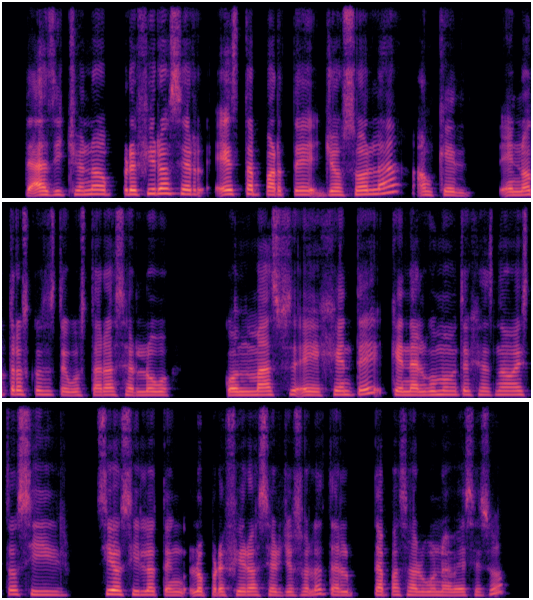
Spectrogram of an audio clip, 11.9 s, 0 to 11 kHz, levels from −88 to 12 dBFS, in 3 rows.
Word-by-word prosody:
te - - +1
has 205 0 +6
dicho, 210 +1 -3
no, 235 -1 +2
prefiero 235 +4 +4
hacer 245 -4 +2
esta 240 +1 +3
parte 215 +1 +1
yo 200 0 +1
sola, 245 - +1
aunque, 195 0 -3
eh, 155 -4 -7 0.2
en 185 +2 0
otras 220 0 +1
cosas 215 -2 -5
te 185 - -2
gustara 185 +1 -1
hacerlo 190 -1 -2 0.4
con 185 0 +3
más, 200 +3 +2
eh, 185 -2 +1
gente, 215 +6 0
que 205 - +2
en 190 - +4
algún 190 +2 +2
momento 210 0 -1
dijeras, 200 0 -7
no, 210 0 0
esto 215 +2 -2
sí, 200 -3 -4 0.2
sí 235 - +4
o 225 - +4
sí 210 -1 -4
lo 205 0 0
tengo, 180 0 -3
lo 195 - 0
prefiero 190 +1 0
hacer 190 -1 -3
yo 185 +1 -5
sola, 190 +6 -3
¿te 190 - -3
ha, - - -2
al 185 - -4
te 200 - +1
ha - - +1
pasado 195 0 -3
alguna 185 -1 -2
vez 180 +1 -3
eso? 180 - -6
200 Hz, 245 wpm, -22 LUFS, 190-220 Hz, 0.4 s, has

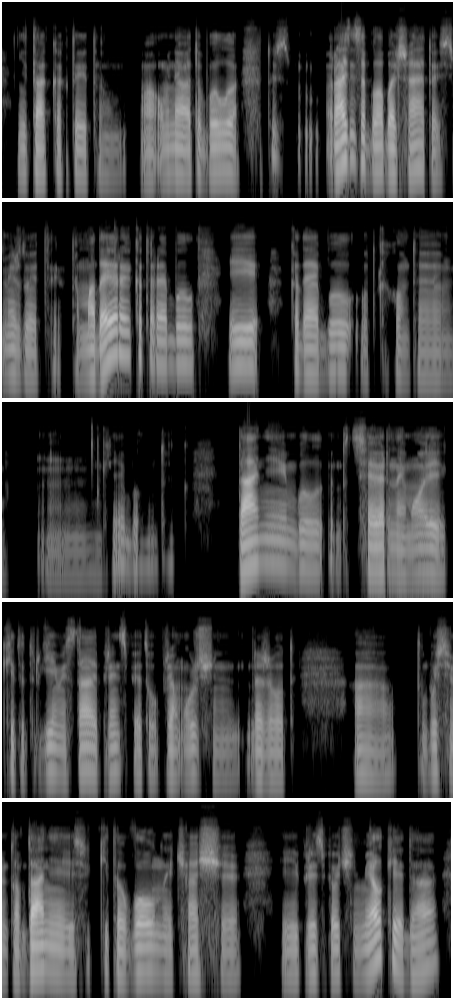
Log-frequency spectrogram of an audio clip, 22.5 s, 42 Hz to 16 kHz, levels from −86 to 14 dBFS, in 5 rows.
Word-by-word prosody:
не 95 - -7
так 95 0 +2
как - - -7
ты 90 -1 -3
там 90 +2 -17 0.2
а 85 -1 -3
у - - -5
меня 95 -1 +2
это 90 - -2
было 100 -1 +1 0.3
то - - -12
есть, - - -6
м, - - -15
разница 135 -1 +6
была 105 0 +3
большая, 100 +2 +3
то 90 - -6
есть 95 - -3
между 95 -1 -5
этой 85 - -10
там 90 - -12
Мадейрой, 155 - +6
в - - -21
которой 125 - -3
я 120 - +1
был, 120 0 -3 0.3
и 120 0 +1 0.3
когда 95 -1 +1
я 95 - +1
был 100 +2 -4
вот - - -14
в - - -39
каком-то, 85 -1 -11 0.4
м 90 +1 -19
где 90 -1 -14
я - - -7
был 105 -1 -12
не 115 +1 -22
так 120 - -18 0.6
в - - -75
Дании 125 +3 +6
был, 105 -2 -5
п - - -17
Северное 100 -2 0
море, 95 0 -1
какие-то - - -8
другие 100 +3 -5
места. 100 +2 +2
И, 100 - -2
в - - -39
принципе, 100 +1 -4
это - - -9
вот - - -11
прям - - -4
очень 90 -2 -4
даже 85 -1 -3
вот, 85 -1 -6 0.6
а, 90 -2 -4 0.3
допустим, 100 -2 -4
там 90 - -4
Дания 105 -3 +6
есть 90 -1 -4
какие-то 90 - -4
волны 100 +1 +2
чаще 90 -2 +3 0.4
и, 90 +2 -5
в - - -24
принципе, 95 0 -2
очень 95 -1 -2
мелкие, 120 +2 +4
да, 100 +7 -2
95 Hz, 190 wpm, -25 LUFS, 90-105 Hz, 0.6 s, разница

